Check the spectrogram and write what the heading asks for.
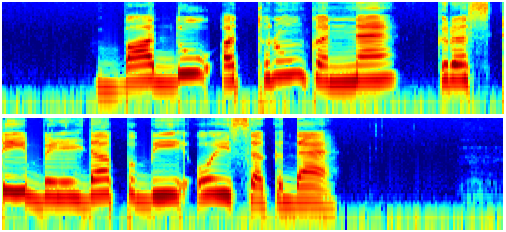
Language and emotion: Dogri, neutral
